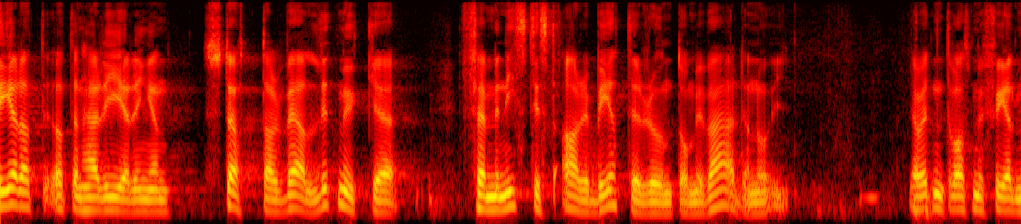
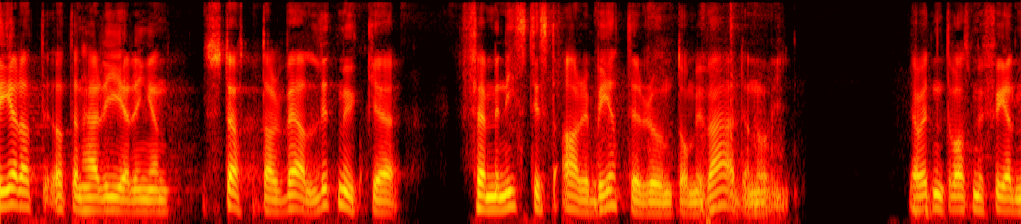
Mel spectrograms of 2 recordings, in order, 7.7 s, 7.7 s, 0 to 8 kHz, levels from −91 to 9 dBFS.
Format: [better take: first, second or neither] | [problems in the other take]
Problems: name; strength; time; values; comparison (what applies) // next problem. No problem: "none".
first | noise reduction (neural mask model Resemble Enhance denoiser)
